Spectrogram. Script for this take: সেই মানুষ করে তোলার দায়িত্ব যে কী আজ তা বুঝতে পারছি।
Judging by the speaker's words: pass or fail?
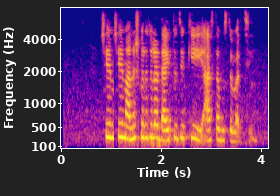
fail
